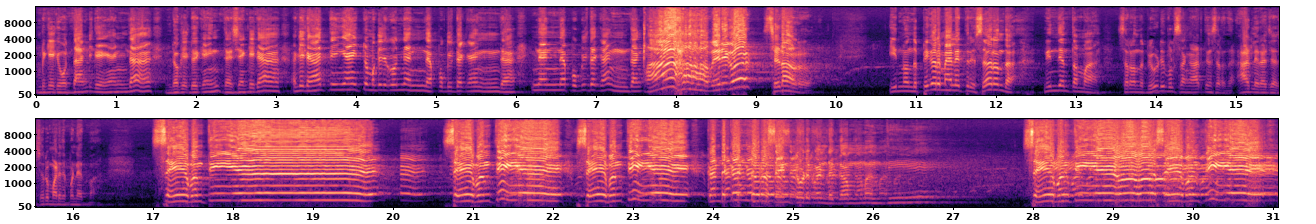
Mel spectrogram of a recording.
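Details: Comedian imitating a schoolboy who sings with faltering or lisping speech (todalu) in a comedy act; speech sound disorder (imitated).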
